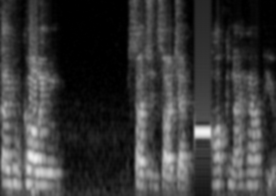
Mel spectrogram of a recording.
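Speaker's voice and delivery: put-on German-accented character voice. Speaker recounting a phone call, answering as the person who picks up: imitating Klaus's German accent.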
